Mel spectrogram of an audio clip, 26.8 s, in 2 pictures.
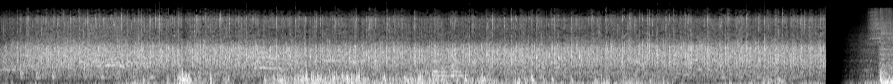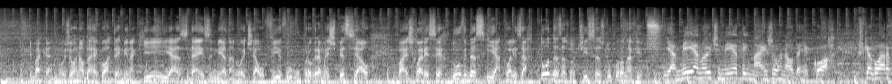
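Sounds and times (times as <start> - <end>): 
audience applauding a performance: 0.0 - 12.4
speech: 14.1 - 26.7.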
